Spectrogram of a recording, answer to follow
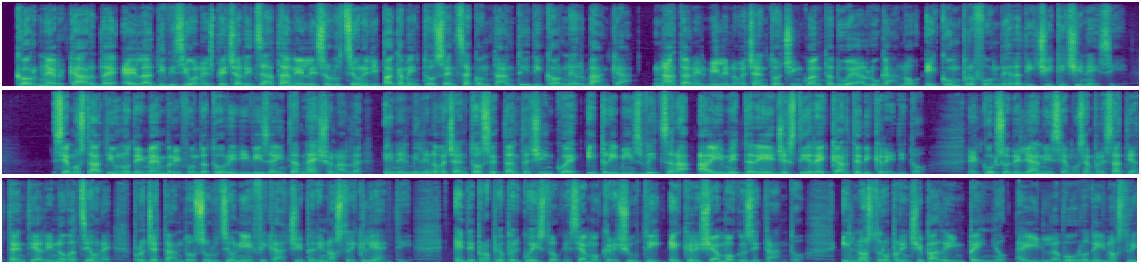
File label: spot; CornerBanca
